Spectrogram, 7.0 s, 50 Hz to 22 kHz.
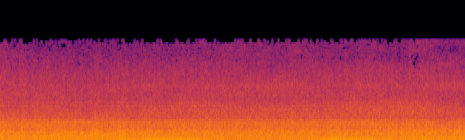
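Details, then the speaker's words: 1984 Honda Saber VF700S radiator cooling fan running with a steady, even whoosh and faint hum, no rattle or rubbing. The fan never switched on at about 214°F, so the radiator temp sensor was unplugged and jumpered; the fan works and temperature came down. "so what i did was just unplug the temp sensor right here on the radiator put a jumper wire in it the fan does work and temperature came on down"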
